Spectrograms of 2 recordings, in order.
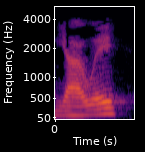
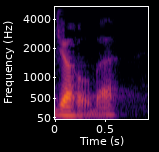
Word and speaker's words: Yahweh: It could have possibly been pronounced, those four letters, Yud Heh Vav Heh, could have been pronounced Yahovah, but it wasn't Jehovah.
